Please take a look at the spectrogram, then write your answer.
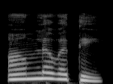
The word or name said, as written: ಆಮ್ಲವತಿ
